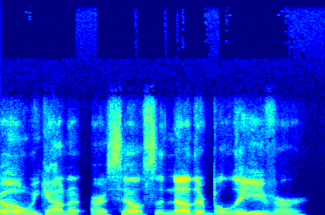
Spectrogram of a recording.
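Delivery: fake Southern accent. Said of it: "in their kind of really bad Southern accents".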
